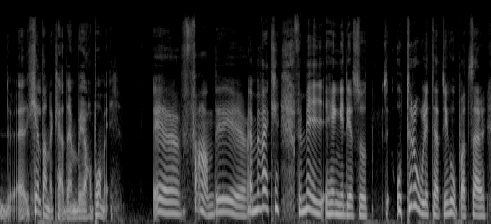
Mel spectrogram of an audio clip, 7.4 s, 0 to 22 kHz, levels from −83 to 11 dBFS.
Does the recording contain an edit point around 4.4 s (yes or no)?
yes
